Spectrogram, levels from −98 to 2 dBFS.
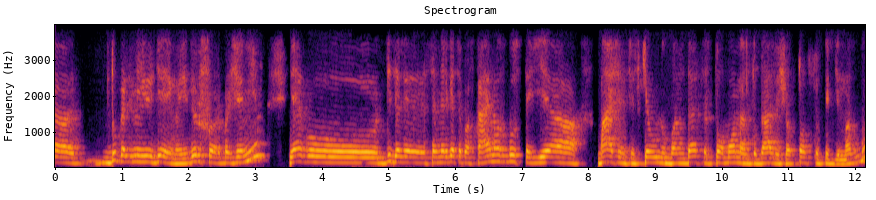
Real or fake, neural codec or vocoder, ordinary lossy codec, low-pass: fake; codec, 44.1 kHz, 7.8 kbps, Pupu-Codec; Opus, 32 kbps; 3.6 kHz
